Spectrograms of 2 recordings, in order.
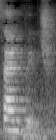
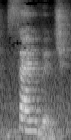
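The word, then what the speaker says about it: sandwich: এইচ স্যান্ডউইচ তাইতো না এই ডিটা ব্র্যাকেটে ডি উচ্চারণ হবে না স্যান্ডউইচ স্যান্ডউইচ স্যান্ডউইচ সবার শেষে পি আই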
